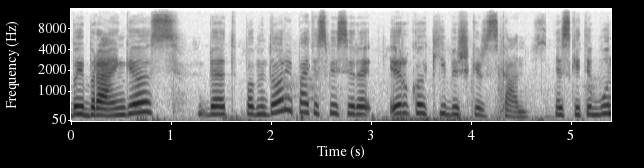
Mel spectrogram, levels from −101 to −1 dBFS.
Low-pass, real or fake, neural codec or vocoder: 14.4 kHz; real; none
